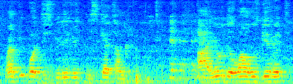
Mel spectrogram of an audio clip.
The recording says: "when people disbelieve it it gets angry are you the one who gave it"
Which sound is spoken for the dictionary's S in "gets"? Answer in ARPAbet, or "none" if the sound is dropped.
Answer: none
